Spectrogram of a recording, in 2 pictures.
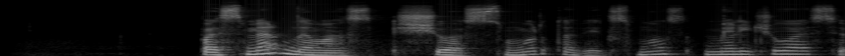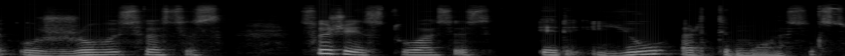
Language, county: Lithuanian, Vilnius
